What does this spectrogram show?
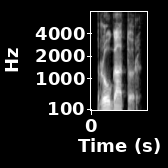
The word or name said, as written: रोगातुर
